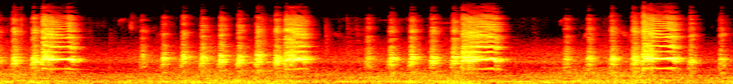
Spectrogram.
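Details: Homestead chickens in their coop: rapid short clucks interrupted by four loud, harsh, drawn-out squawks spaced a second or two apart, with quiet gaps between bursts and a low hum underneath.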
